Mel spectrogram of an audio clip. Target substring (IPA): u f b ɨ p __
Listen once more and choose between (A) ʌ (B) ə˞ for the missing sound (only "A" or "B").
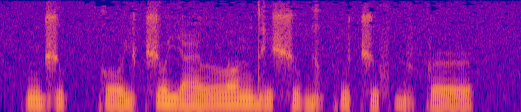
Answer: B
